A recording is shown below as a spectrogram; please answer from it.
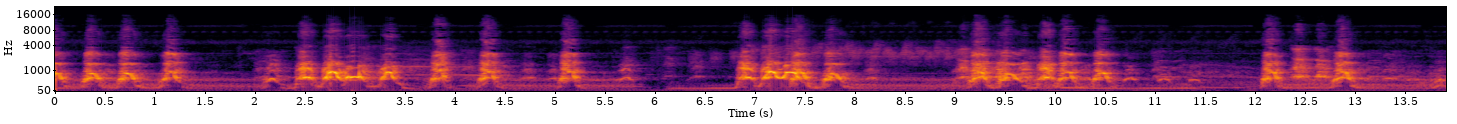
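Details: Ordinary Thai house dog barking in uneven volleys of sharp, harsh barks, with short gaps between groups and a brief muffled stretch before the barking resumes.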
